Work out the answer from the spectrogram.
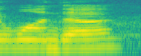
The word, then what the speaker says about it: Wanda: is it wanda well i think we really would stress the second a it would be wanda wanda there's no r it's really the r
